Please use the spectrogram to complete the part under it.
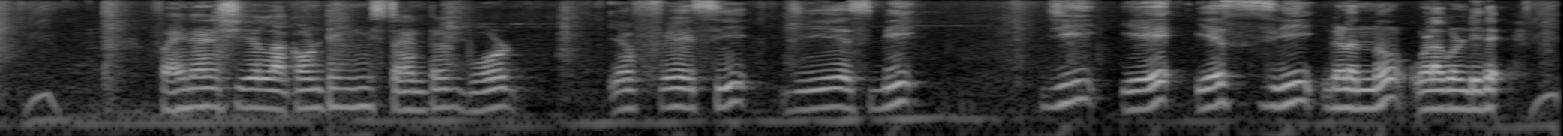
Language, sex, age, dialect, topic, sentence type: Kannada, female, 51-55, Mysore Kannada, banking, statement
